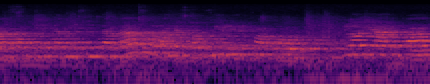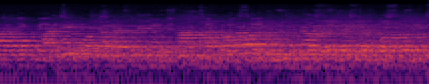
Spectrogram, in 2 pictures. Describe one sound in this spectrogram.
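A congregation sings together.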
